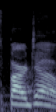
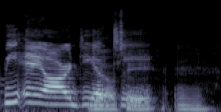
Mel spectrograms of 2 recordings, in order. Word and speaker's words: Bardot: It's Bardot, right? I think. I don't know. It's spelled B-A-R-D-O-T. The correct way would be Bardot, I think.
